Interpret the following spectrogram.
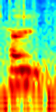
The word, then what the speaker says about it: herring: We call them 2 white stakes from time to time, and Hearn is the kind of the local pronunciation. Yeah, the herring, herring or hern.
